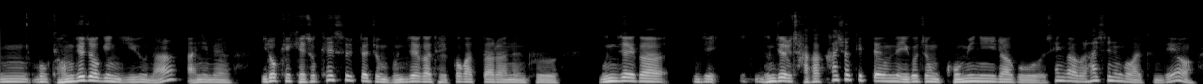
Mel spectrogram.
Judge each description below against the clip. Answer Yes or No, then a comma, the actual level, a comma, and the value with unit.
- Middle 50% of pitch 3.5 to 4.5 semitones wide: No, average, 5.2 semitones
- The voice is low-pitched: Yes, low, 130 Hz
